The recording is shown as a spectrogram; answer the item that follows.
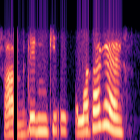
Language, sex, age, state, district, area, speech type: Bengali, female, 30-45, West Bengal, Darjeeling, urban, conversation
